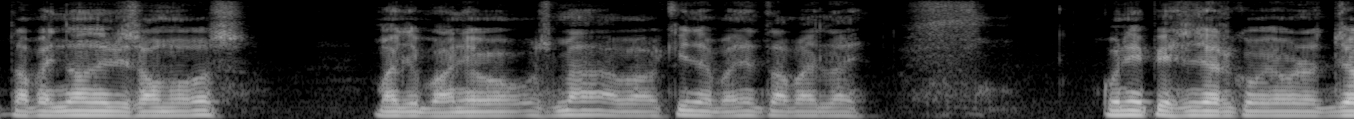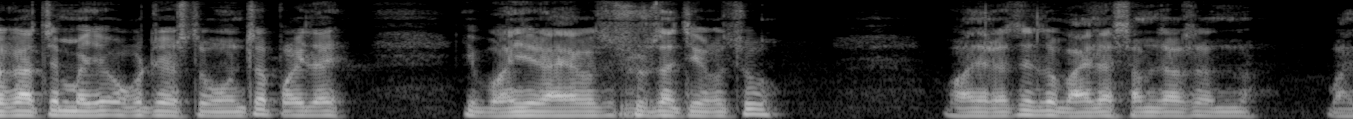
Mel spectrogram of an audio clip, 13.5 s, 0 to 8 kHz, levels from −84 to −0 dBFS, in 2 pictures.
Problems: none marked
